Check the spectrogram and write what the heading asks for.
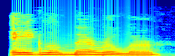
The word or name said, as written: aglomerular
